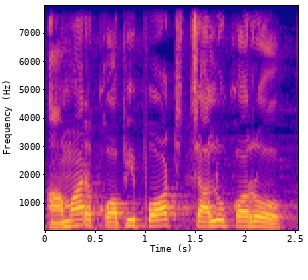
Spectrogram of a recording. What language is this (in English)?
Bangla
